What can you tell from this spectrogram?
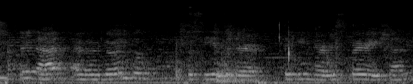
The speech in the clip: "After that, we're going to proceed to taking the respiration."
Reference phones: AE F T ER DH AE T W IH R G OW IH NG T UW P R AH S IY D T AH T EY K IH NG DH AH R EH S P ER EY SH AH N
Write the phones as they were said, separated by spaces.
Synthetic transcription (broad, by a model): F T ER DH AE T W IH L G OW IH NG T UW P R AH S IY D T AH T EY K IH NG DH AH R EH S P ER EY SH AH N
